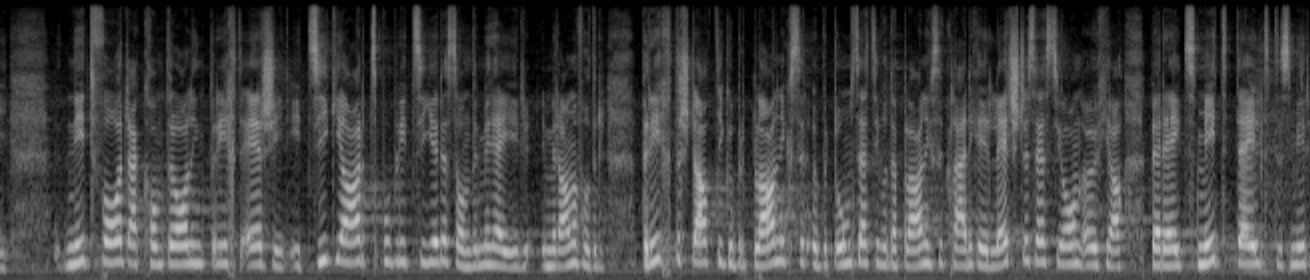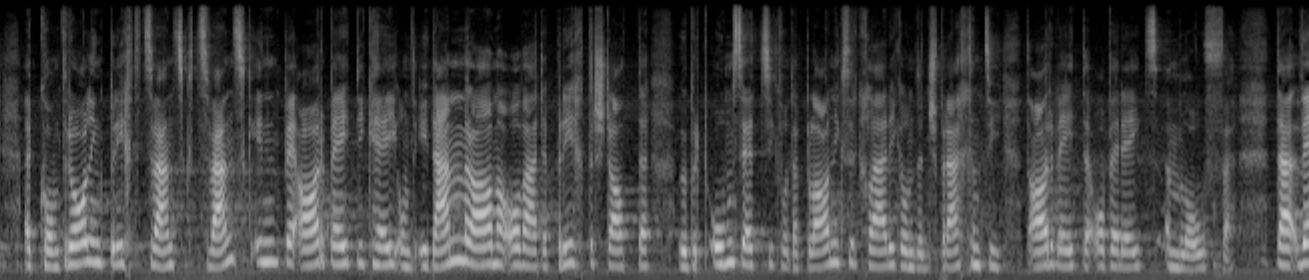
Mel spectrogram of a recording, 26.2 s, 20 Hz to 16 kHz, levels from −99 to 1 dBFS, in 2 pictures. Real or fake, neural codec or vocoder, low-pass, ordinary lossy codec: real; none; 14.4 kHz; none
